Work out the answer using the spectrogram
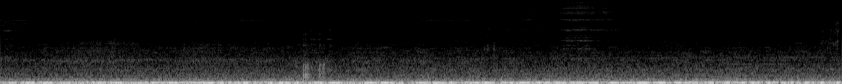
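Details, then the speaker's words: Ship MV Steve Irwin marine diesel engine after years dormant, revs slowly raised from bridge control to 650-670 rpm: deep, steady rumble with an even build, no knocks or misses; healthy. "now here we go I'm just slowly increasing yes I can hear it 650 670 excellent"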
